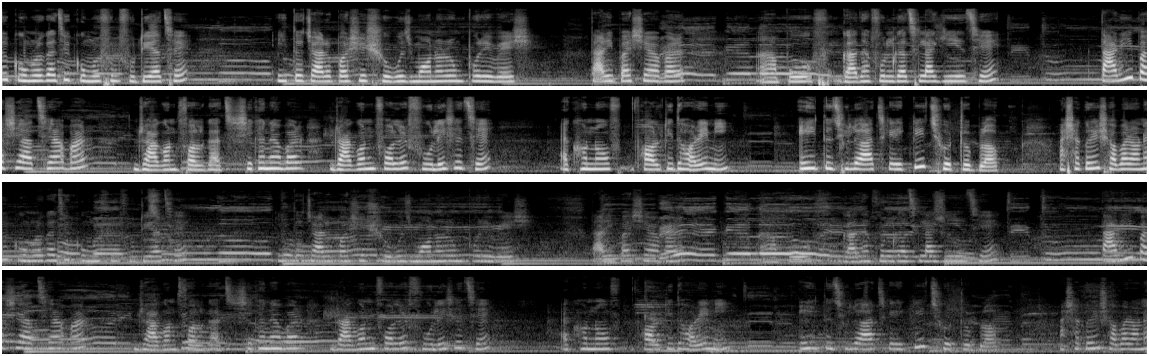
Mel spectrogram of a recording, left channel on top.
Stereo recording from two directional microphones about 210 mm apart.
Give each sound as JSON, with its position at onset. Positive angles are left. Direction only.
{"t": 0.0, "sound": "a woman's voice", "side_deg": 45}
{"t": 2.1, "sound": "music", "side_deg": 20}
{"t": 2.9, "sound": "a woman's voice", "side_deg": 45}
{"t": 6.8, "sound": "music", "side_deg": 20}
{"t": 8.4, "sound": "a woman's voice", "side_deg": 45}
{"t": 11.3, "sound": "a woman's voice", "side_deg": 45}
